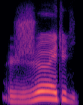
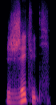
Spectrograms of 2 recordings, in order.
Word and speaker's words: j'étudie: Cuidado la pronunciación, no van a decir je habite, je étudie. Es j'habite, j'étudie. Très important.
